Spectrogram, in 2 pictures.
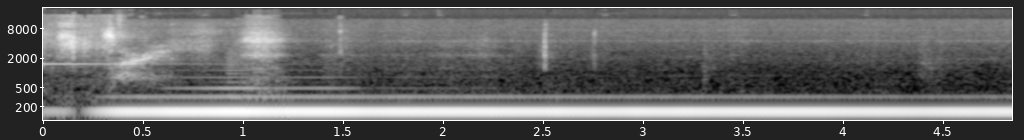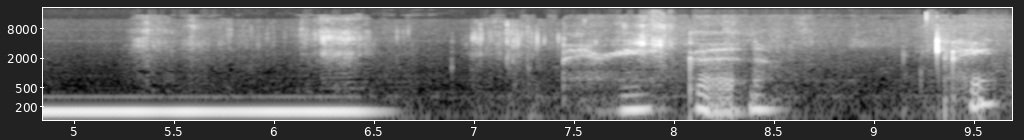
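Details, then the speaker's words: Role-played ASMR ear exam, simulated: a steady low hum of a struck tuning fork lasts about six seconds, then fades to soft handling sounds, in a hearing test; the listener, eyes closed, says which ear hears it. "Now, tell me what ear you hear the tuning fork."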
